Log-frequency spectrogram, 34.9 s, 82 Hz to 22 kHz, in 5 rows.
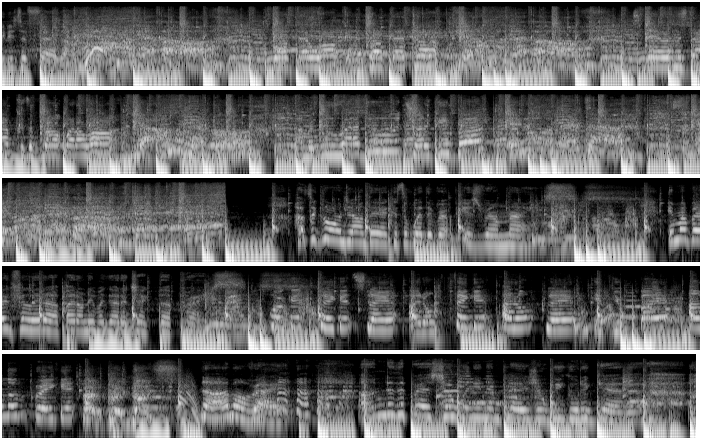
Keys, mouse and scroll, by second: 1.7-4.5 typing, 5.5-6.8 typing, 9.4 Return, 11.4-15.2 drag, 20.9 ctrl+space, 21.4-22.6 typing, 23.3 click, 28.4 ctrl+d, 31.0 click, 32.0 Return, 32.1-34.8 typing.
